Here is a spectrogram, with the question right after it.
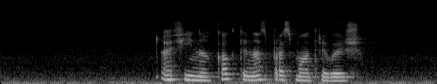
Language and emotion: Russian, neutral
